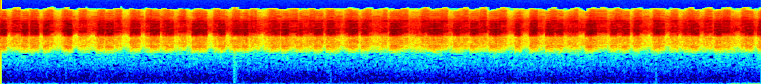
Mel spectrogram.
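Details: Midsummer chorus of cicadas in a Greek pine forest, a loud steady shrill buzz made of quick rhythmic pulses, several per second, filling the whole recording without other voices.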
